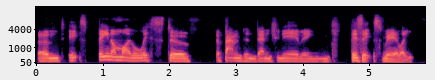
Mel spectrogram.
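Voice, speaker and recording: A man speaks with a British accent. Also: dry, close sound with no echo. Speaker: travel podcast host. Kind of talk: casual interview. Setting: in a van at a campsite. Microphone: choppy connection early on.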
